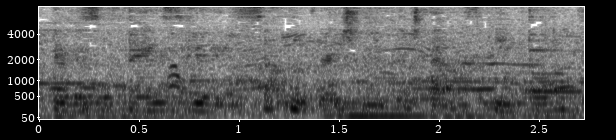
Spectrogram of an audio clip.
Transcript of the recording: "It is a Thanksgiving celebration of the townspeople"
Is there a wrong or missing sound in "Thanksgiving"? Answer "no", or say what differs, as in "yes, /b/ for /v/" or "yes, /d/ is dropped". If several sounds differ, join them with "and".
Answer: yes, /f/ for /θ/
